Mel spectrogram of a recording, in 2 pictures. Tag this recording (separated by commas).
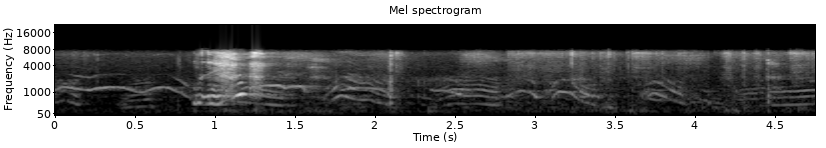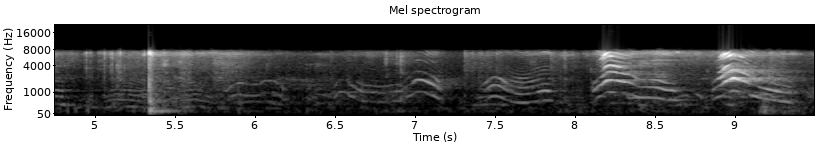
pets, Animal, chortle, Dog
